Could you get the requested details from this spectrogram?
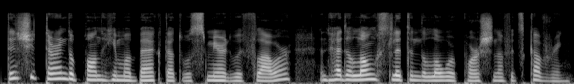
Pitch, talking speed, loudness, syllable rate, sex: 195 Hz, 250 wpm, -18 LUFS, 5.9 syllables/s, female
